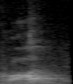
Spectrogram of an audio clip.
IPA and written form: kwɒd (quad)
